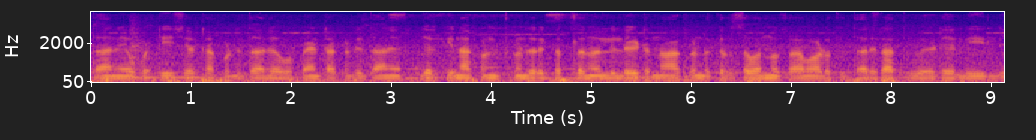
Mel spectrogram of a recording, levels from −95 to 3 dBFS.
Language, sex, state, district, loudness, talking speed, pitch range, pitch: Kannada, male, Karnataka, Bellary, -27 LUFS, 145 wpm, 95-100 Hz, 100 Hz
